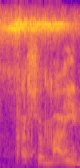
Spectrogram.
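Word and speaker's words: הַשָּׁמַיִם: The patach plus the Hashamim. yud makes the I sound. Ma. Hashamim. Hashamayim.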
